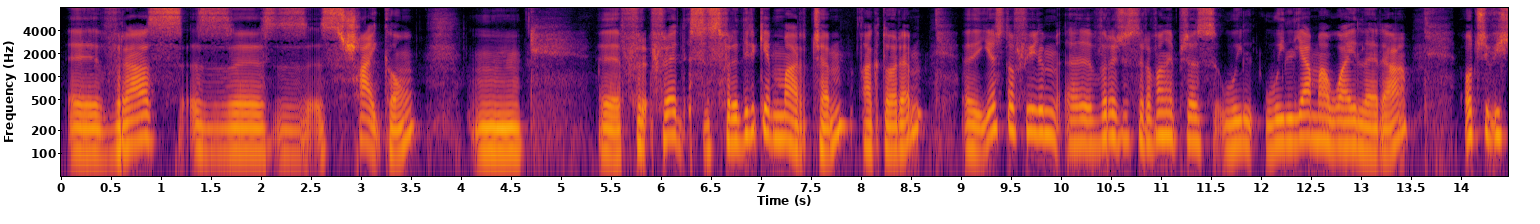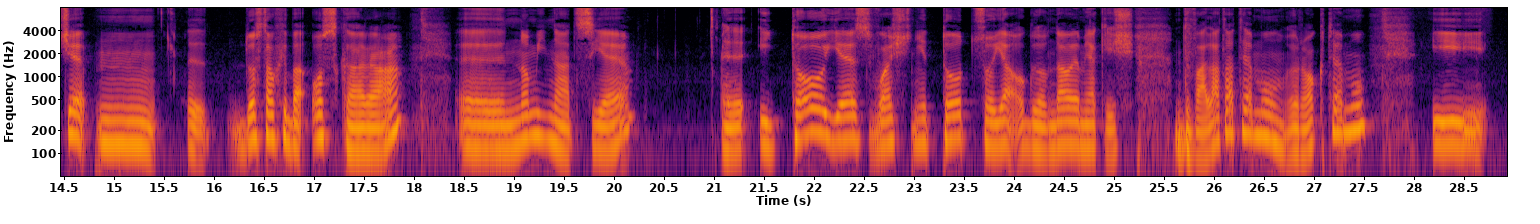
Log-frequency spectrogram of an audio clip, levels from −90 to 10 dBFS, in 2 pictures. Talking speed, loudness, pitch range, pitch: 75 wpm, -19 LUFS, 110-155 Hz, 130 Hz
